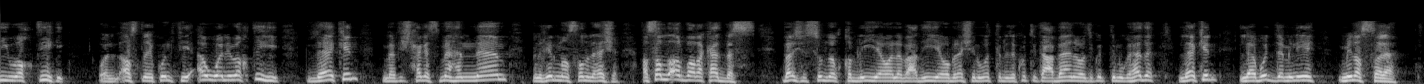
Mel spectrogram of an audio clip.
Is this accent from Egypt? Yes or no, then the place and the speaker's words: yes; Egypt; الذهب يا أحباب في العرف بتاعنا احنا كمصريين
